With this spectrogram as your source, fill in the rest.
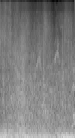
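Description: Bombarda spell blast in Hogwarts Legacy, a loud continuous low boom with rumbling debris, close and dense from start to finish.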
